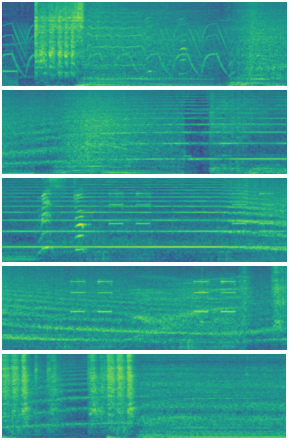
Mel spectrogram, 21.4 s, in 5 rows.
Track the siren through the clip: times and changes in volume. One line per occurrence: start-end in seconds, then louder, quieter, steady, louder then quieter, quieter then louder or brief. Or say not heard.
0.0-21.3 louder then quieter.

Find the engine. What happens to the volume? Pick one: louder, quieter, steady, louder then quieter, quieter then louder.
quieter then louder.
